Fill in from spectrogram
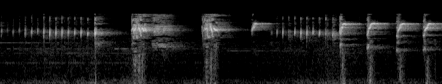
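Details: Long-tailed shrike on a tutoring recording for other birds: a fast, even ticking trill of high notes, then loud, shrill, buzzy notes, followed by a run of sharp, repeated high chips.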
